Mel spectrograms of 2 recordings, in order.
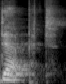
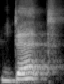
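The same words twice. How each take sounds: First: The word is said with a b sound. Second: The word is said with no b sound. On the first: The speaker calls it wrong. "not debt" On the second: The speaker calls it right. "debt is no B"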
